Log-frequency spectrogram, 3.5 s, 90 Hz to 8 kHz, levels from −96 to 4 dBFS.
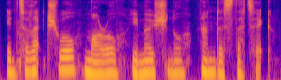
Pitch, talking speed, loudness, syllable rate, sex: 135 Hz, 85 wpm, -20 LUFS, 4.6 syllables/s, male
